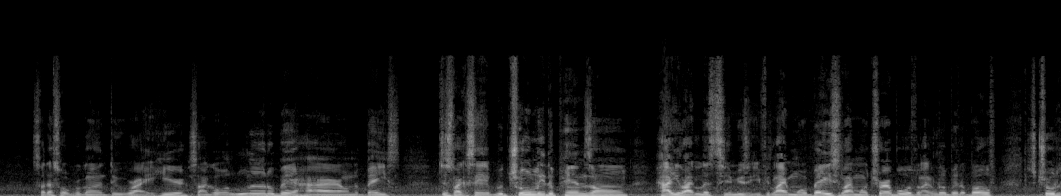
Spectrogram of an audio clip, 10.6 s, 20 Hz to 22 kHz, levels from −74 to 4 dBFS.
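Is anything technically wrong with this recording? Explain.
Yes. Hard clipping occurs twice: from 5.16 to 5.94 s, overdriven by about 3 dB, and from 6.64 to 6.89 s, by about 5 dB. In both spans the signal exceeds what a stage in the chain can pass, so the peaks are sliced flat. Those flattened tops generate high-order harmonics, heard as crackle and edgy distortion on the loudest moments. The second, shorter event is pushed harder and sounds harsher.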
